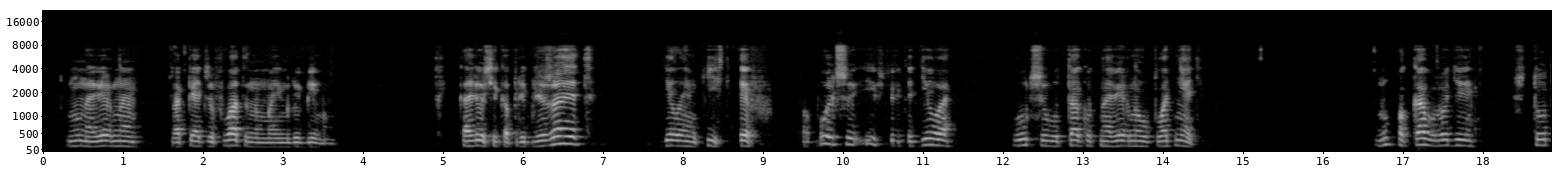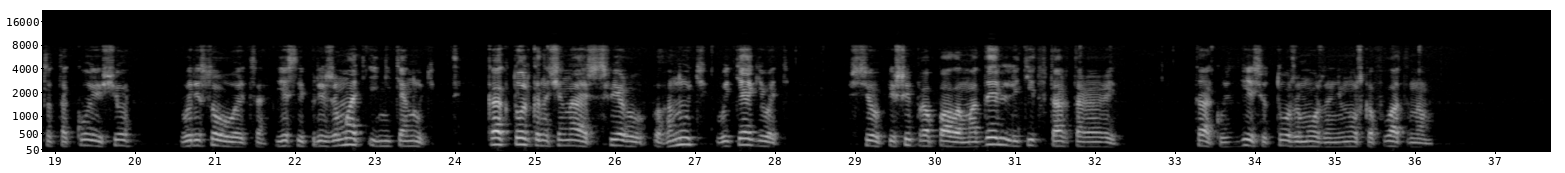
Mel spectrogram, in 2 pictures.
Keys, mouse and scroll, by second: 3.3 click, 3.3 middle click, 3.9 middle click, 3.9-4.6 scroll down 1, 5.6-6.1 scroll down 1, 7.3 f, 9.3 click, 17.1 middle click, 18.9 click, 23.4 middle click, 24.8-25.2 scroll down 2, 26.2 click, 27.7 middle click, 28.8 click, 31.4 click, 34.7 middle click, 34.7 click, 36.5 middle click.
